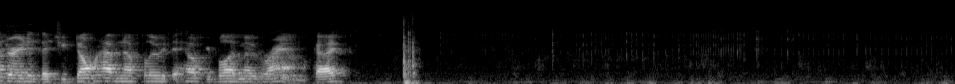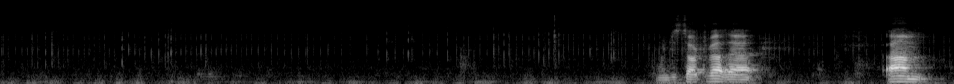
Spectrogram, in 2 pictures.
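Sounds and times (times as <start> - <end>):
low electrical hum: 0.0 - 19.0
keyboard typing clicks: 4.0 - 4.3.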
